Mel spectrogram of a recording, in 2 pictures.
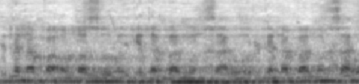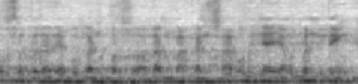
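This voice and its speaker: A man giving a booming outdoor sermon, from far off. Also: fairly even intonation, quick pace, a loud crowd. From Indonesia. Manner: swings between low asides and shouted high climaxes; rhetorical questions answered himself. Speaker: preacher. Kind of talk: Eid sermon. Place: outdoor field prayer gathering. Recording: echoey loudspeaker sound from far off.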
